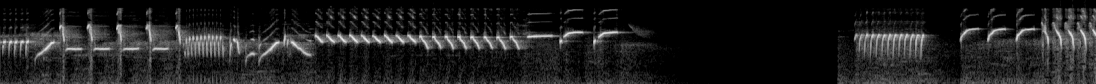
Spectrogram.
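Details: Canary in song: quick chirps, then a long run of rapid high trilled notes and hooked whistles, a two-second pause, and another burst of dense trills and sweeps.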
